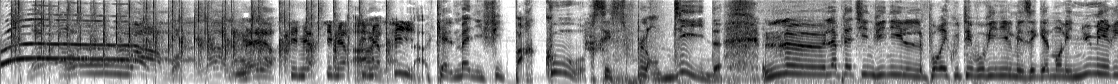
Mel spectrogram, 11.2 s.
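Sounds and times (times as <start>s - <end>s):
applause: 0.0s - 4.2s
speech: 2.4s - 11.1s.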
